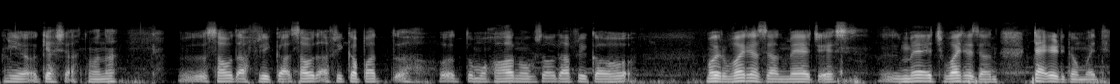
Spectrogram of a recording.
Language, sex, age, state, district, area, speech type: Kashmiri, other, 18-30, Jammu and Kashmir, Kupwara, rural, spontaneous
